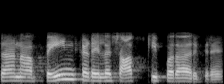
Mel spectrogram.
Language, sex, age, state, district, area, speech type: Tamil, male, 18-30, Tamil Nadu, Pudukkottai, rural, conversation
